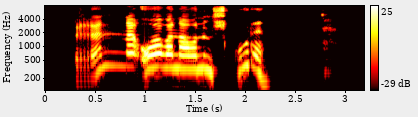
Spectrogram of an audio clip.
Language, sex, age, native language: Icelandic, female, 30-39, Icelandic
